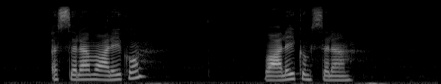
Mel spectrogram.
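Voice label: greeting hi and response, Yemeni Arabic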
